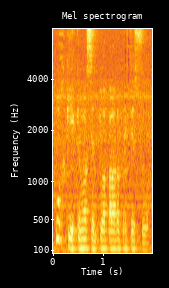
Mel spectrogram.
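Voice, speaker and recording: A man's voice: mid-range voice, little pitch movement, very fast, mellow, slight background noise, poor audio. A man teaching a grammar lesson, patient and repetitive, often checking in with the listener. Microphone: voice-over for a narrated video.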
